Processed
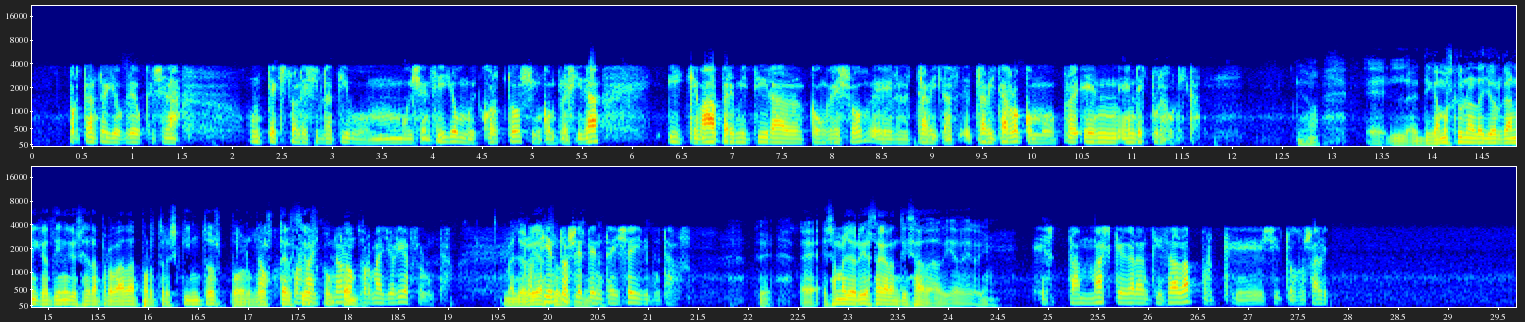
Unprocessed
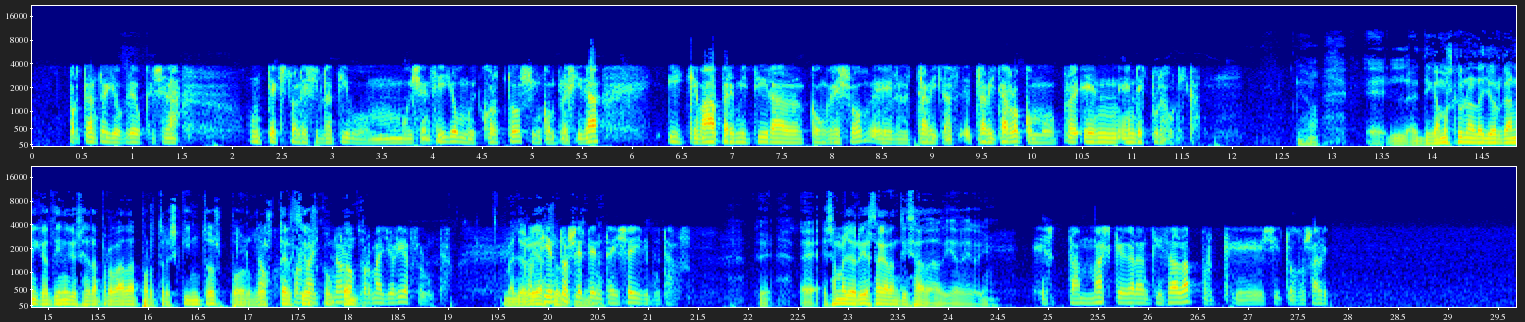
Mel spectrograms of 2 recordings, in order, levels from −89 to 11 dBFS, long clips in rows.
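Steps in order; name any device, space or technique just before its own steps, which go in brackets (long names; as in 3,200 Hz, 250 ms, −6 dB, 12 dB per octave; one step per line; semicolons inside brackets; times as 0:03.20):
guitar cabinet (loudspeaker in its box 76–4,000 Hz, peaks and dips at 110 Hz −5 dB, 840 Hz +10 dB, 1,800 Hz −4 dB)
level +1 dB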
